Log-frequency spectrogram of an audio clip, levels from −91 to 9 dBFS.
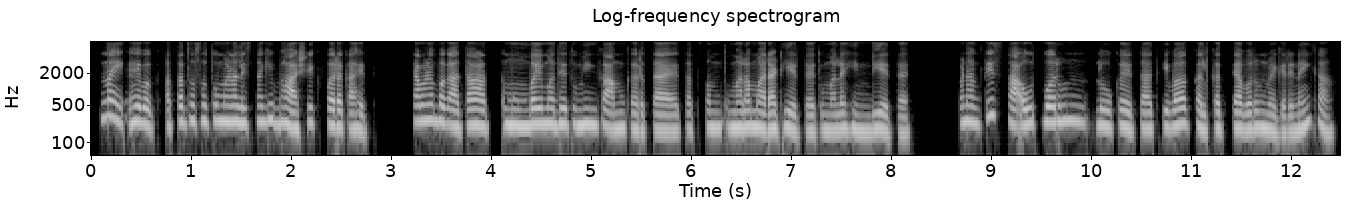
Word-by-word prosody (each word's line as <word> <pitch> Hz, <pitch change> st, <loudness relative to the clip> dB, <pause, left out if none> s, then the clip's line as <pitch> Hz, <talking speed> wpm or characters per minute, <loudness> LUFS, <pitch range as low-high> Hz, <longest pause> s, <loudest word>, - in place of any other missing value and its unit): नाही, 300 Hz, -6 st, +1 dB
हे 245 Hz, +1 st, +3 dB
बघ 220 Hz, -3 st, +2 dB
आता 205 Hz, +4 st, -1 dB
जसं 255 Hz, -1 st, -2 dB
तू 260 Hz, -, -2 dB
म्हणालीस 245 Hz, -2 st, +2 dB
ना 245 Hz, -, -2 dB
की 265 Hz, -, +1 dB
भाषिक 230 Hz, 0 st, +1 dB
फरक 200 Hz, -4 st, +2 dB
आहेत, 180 Hz, -2 st, 0 dB, 0.5 s
त्यामुळे 255 Hz, +1 st, +1 dB
बघ 245 Hz, -2 st, +2 dB
आता 210 Hz, +1 st, +3 dB, 0.2 s
मुंबईमध्ये 220 Hz, +1 st, +3 dB
तुम्ही 215 Hz, 0 st, +2 dB
काम 190 Hz, -3 st, +1 dB
करताय, 175 Hz, -2 st, -1 dB
तत्सम 190 Hz, +2 st, -4 dB
तुम्हाला 195 Hz, 0 st, +2 dB
मराठी 185 Hz, 0 st, +2 dB
येतंय, 165 Hz, -2 st, -1 dB
तुम्हाला 175 Hz, 0 st, -1 dB
हिंदी 175 Hz, 0 st, -1 dB
येतंय 155 Hz, -3 st, -3 dB, 0.5 s
पण 245 Hz, -, -1 dB
अगदी 245 Hz, +7 st, -1 dB
साऊथवरून 245 Hz, +1 st, +1 dB
लोकं 205 Hz, -1 st, -1 dB
येतात 185 Hz, 0 st, -1 dB
किंवा 205 Hz, +1 st, 0 dB
वगैरे 225 Hz, -, +1 dB
कलकत्त्यावरून 185 Hz, +1 st, 0 dB, 0.3 s
नाही 185 Hz, +6 st, +1 dB
का. 210 Hz, -5 st, -2 dB
205 Hz, 175 wpm, -20 LUFS, 180-230 Hz, 0.5 s, हे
